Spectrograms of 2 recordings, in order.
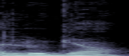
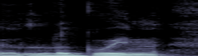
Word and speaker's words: Le Guin: des Bretons qui contribuent, donc ça se prononcerait pas Le Guin de toute façon, donc il faut bien prononcer Le Guin à l'américaine.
